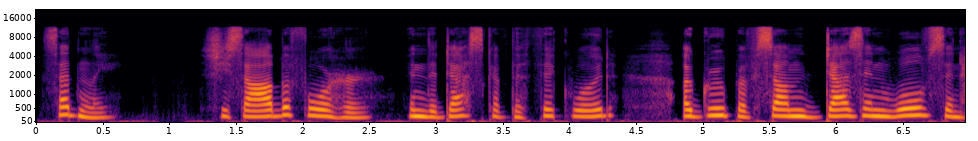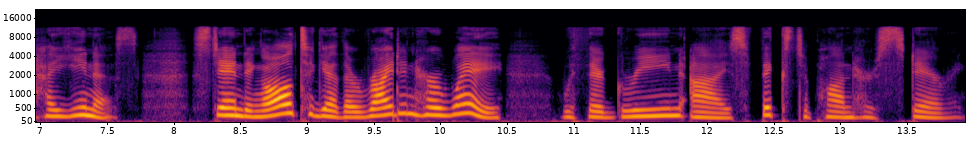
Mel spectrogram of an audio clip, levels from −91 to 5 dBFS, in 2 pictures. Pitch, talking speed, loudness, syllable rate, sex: 215 Hz, 150 wpm, -19 LUFS, 4.1 syllables/s, female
